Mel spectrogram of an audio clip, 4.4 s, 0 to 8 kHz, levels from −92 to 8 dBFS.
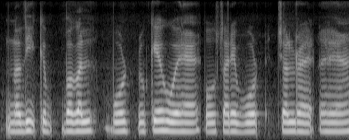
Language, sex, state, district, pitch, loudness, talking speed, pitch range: Hindi, female, Bihar, Purnia, 195 Hz, -16 LUFS, 180 wpm, 190-200 Hz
